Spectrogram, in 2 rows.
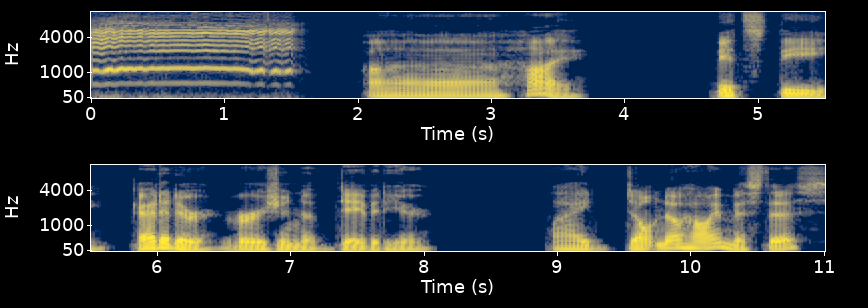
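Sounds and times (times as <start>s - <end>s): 
goat bleating: 0.0s - 1.7s
speech: 2.1s - 3.7s, 4.7s - 8.1s, 9.0s - 11.0s.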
